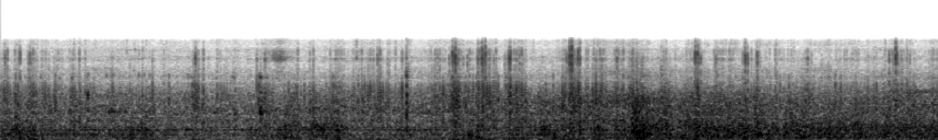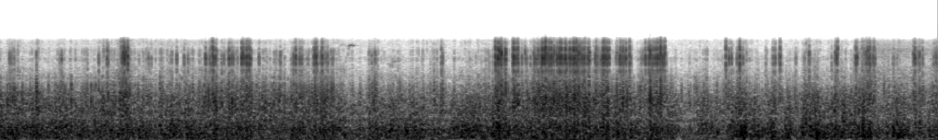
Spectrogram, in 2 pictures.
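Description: Bicycle wheels rattle and click over the road.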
